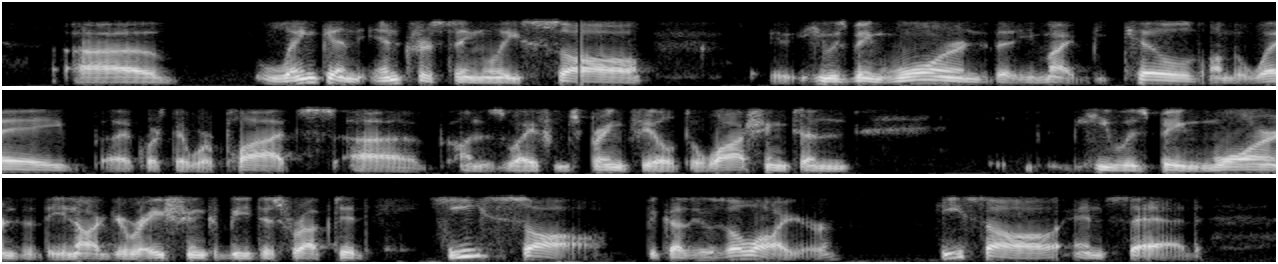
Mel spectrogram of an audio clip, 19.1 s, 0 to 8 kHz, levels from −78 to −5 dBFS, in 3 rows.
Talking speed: 155 wpm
